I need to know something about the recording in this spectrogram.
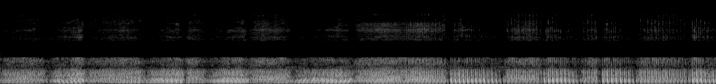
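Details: Cat purring, a continuous low rumbling throb pulsing in rapid bursts, swelling and easing in short breathing cycles of under half a second.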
